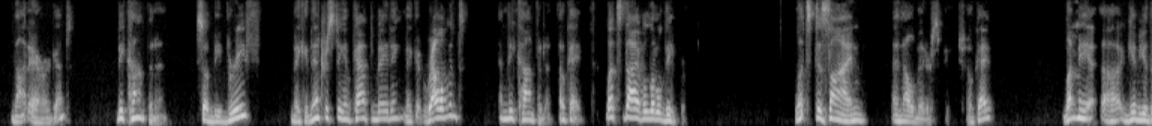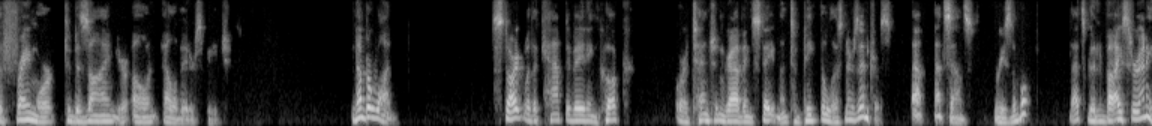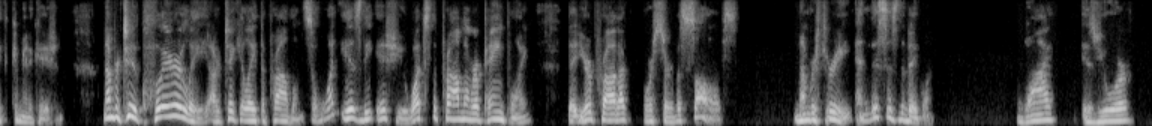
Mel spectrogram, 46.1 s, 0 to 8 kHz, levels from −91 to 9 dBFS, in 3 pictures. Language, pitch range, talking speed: English, 120-180 Hz, 130 wpm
